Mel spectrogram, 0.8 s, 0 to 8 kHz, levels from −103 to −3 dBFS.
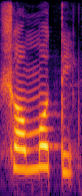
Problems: none marked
